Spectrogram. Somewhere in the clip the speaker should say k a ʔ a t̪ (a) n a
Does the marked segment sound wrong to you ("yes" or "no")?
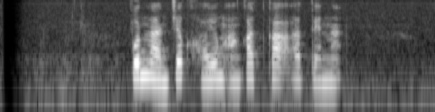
yes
